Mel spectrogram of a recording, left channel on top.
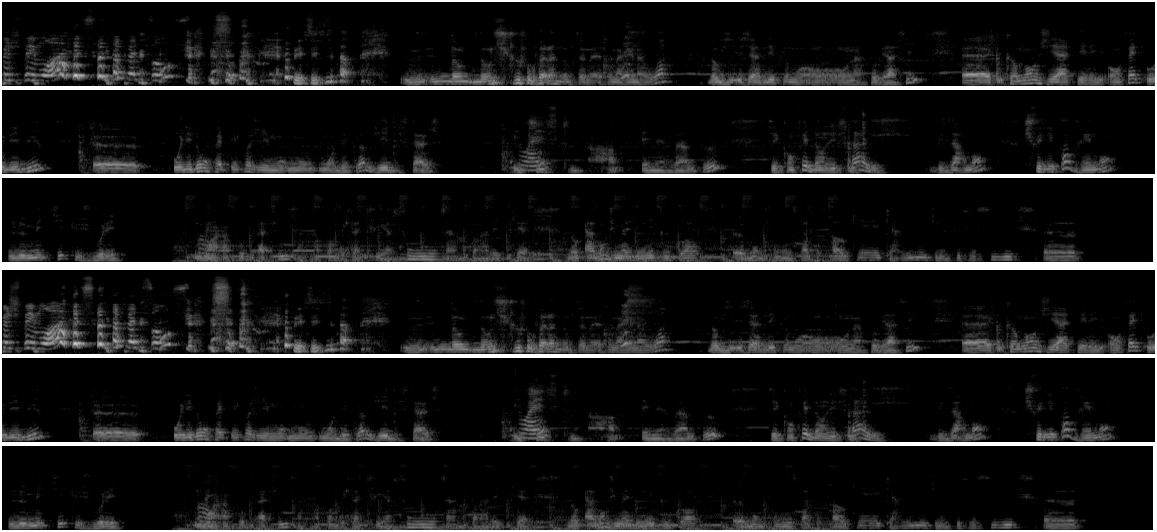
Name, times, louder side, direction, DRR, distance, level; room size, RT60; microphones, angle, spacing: voice 1, 0.0-3.0 6.2-6.5 16.7-17.5 25.0-25.2, right 3 dB, 65° right, 0.6 m, -33 dB
sound 1, 1.3-10.8 11.5-11.6 12.3-20.3, left 1 dB, 80° left, 1.1 m, -60 dB
voice 2, 1.8-6.7 7.1-13.0 13.2-15.9 16.6-22.7 23.1-24.2 25.0-33.8, left 1 dB, 10° left, 0.4 m, -43 dB
sound 2, 24.8-31.5, left 2 dB, 50° left, 0.8 m, -51 dB
3.6 x 2.3 x 2.3 m
head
